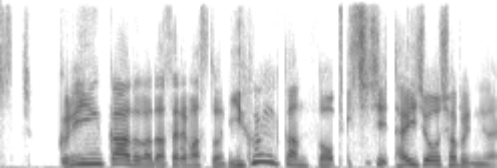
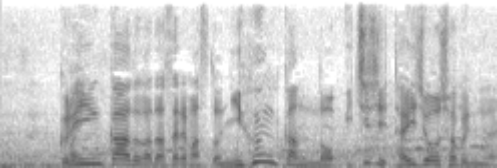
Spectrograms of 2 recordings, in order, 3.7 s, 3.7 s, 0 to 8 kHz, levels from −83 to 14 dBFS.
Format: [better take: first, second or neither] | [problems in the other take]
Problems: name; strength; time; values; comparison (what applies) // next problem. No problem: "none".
second | noise reduction (neural diffusion model UNIVERSE++)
